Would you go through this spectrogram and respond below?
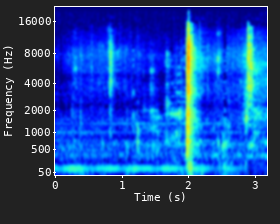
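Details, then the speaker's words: Trojan treadmill DCMD67 control board, mains plug pulled while a multimeter is on the motor FET drain: one crisp relay drop-out click over faint mains hum, normal at power-off, while the bulk storage capacitor still holds voltage. "you can hear the reload switch off"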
